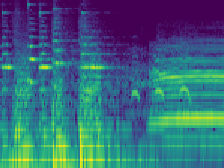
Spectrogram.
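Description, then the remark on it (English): Cattle moo loudly as they are brought in for the afternoon, one long low harmonic bellow following a few rougher calls, with no talking over them. “Just about got the cattle in for the afternoon.”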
